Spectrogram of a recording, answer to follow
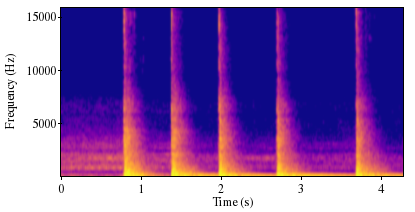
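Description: Five sharp blows of a mallet on a board laid over plastic drums, crushing model buses and cars, about a second in and then every half second to a second.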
